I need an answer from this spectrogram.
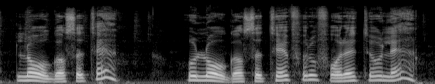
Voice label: laga se te, Numedalsmål; Ho lågå se te før o få dei te o læ.

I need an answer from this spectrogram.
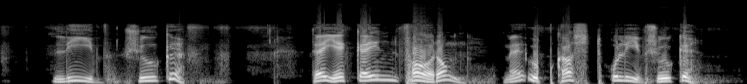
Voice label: livsjuke, Numedalsmål; Substantiv hokjønn

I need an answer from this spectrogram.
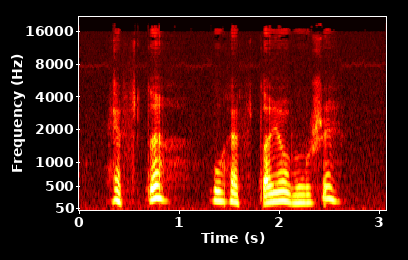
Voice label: hefte, Numedalsmål; Ho hefta jå mor si.

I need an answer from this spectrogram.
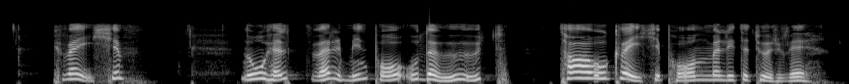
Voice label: kveikje, Numedalsmål

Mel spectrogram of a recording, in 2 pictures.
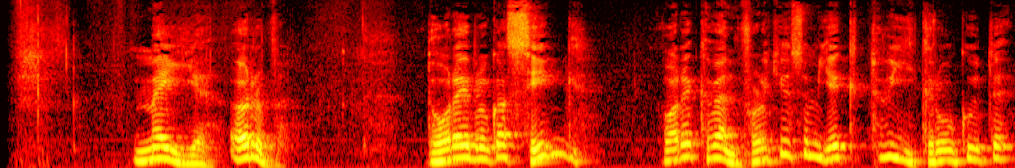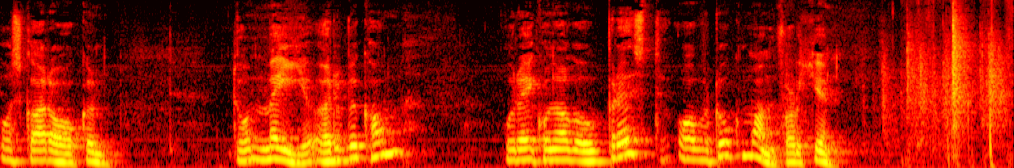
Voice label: meieorv, Numedalsmål

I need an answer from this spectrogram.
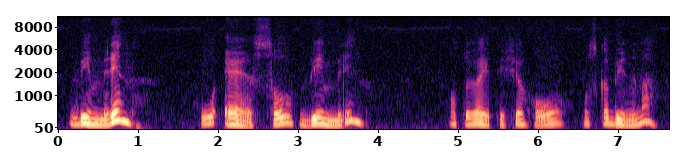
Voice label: "vimmrin", Numedalsmål; Ho æ so vimmrin at ho veit`kje hå ho ska by`ne mæ.; Ordklasse: Adjektiv

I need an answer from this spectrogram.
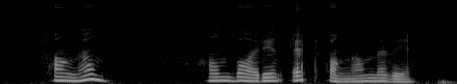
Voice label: "fangan", Numedalsmål

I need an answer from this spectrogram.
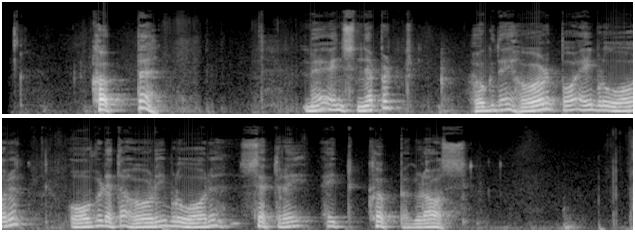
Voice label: koppe, Numedalsmål

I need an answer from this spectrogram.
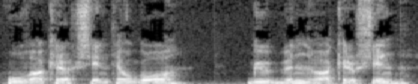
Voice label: krokksin, Numedalsmål

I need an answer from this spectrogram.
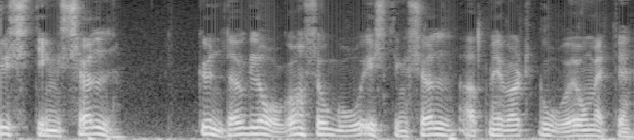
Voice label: "ystingssøll", Numedalsmål; Ordklasse: Substantiv hankjønn; Hushald, mat, drikke; Gunlaug lågå so go ystingssøll at me vart gode o mette.

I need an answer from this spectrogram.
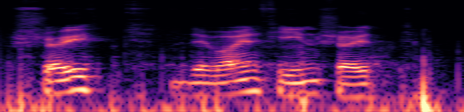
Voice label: sjoyt, Numedalsmål

